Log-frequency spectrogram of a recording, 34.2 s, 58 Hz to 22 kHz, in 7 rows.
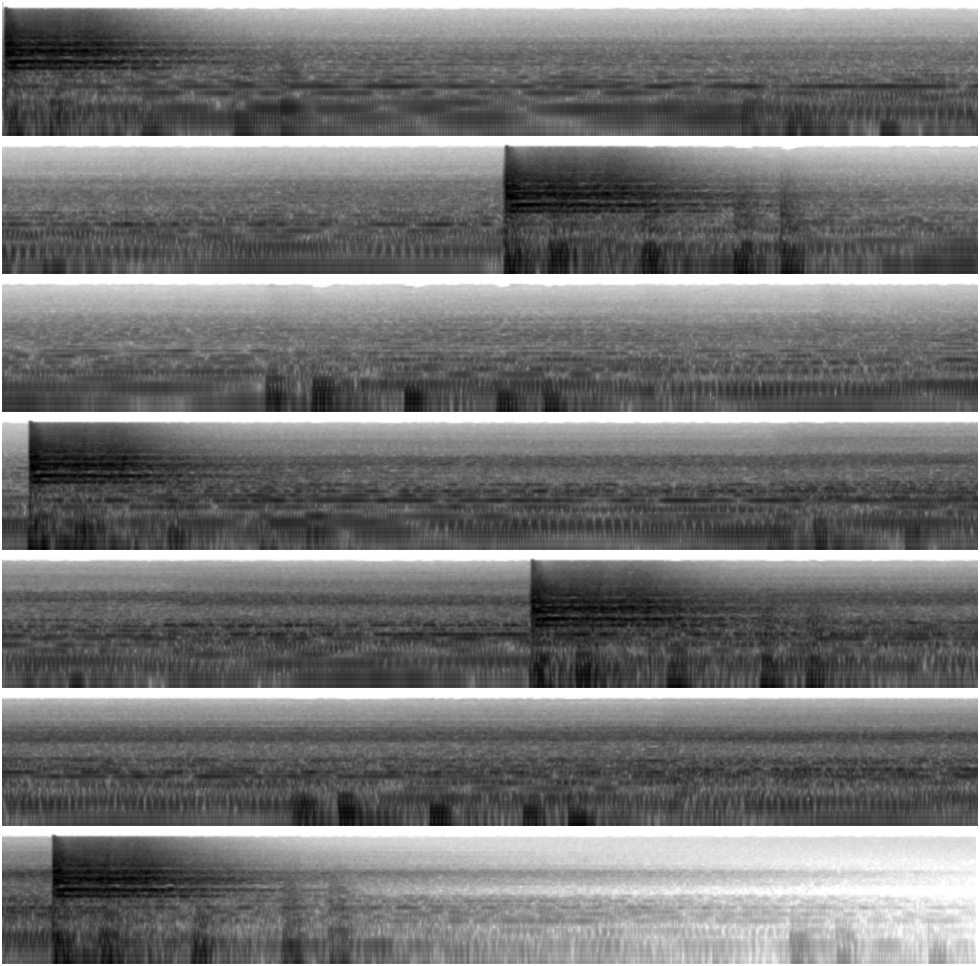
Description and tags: muvibeat5 130BPM
made with vst instruments
ambience, ambient, atmosphere, background, background-sound, beat, cinematic, dark, deep, drama, dramatic, drone, film, hollywood, horror, mood, movie, music, pad, scary, sci-fi, soundscape, spooky, suspense, thrill, thriller, trailer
